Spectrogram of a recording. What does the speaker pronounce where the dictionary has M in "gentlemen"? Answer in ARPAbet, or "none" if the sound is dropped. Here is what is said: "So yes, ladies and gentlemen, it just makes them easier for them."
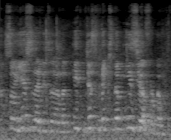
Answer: none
